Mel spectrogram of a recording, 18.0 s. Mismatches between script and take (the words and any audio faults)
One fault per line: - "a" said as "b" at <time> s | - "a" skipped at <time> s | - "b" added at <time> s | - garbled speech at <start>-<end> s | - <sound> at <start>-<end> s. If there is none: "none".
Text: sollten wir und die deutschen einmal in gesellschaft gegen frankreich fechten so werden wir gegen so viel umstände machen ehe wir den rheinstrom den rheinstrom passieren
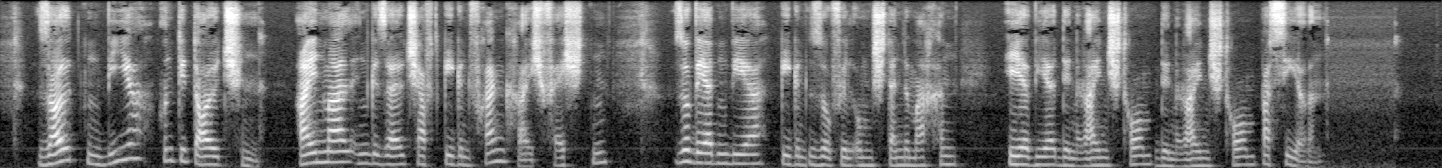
none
